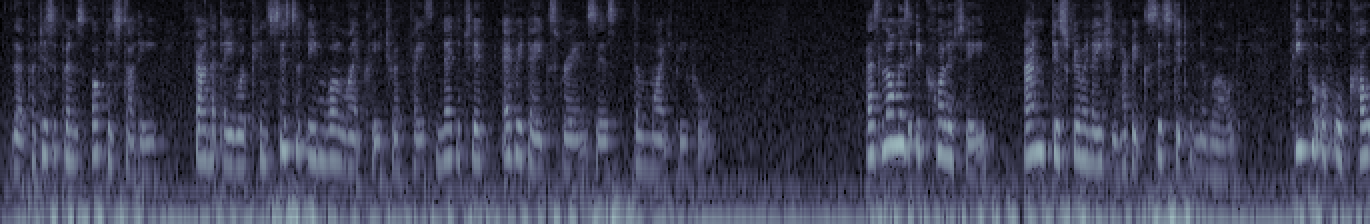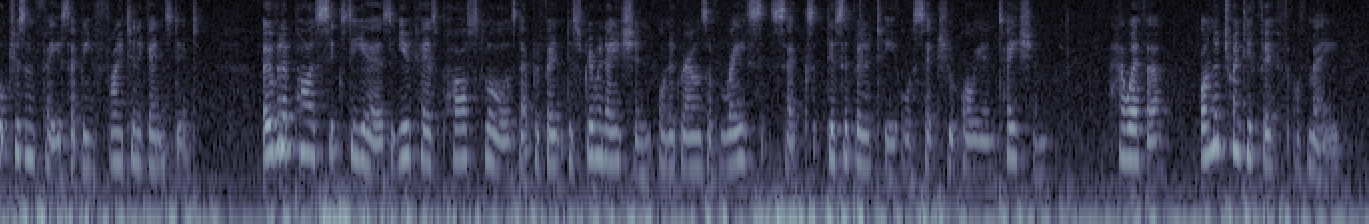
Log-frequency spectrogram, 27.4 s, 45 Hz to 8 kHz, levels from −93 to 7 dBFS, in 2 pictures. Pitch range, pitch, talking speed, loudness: 155-215 Hz, 190 Hz, 160 wpm, -40 LUFS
